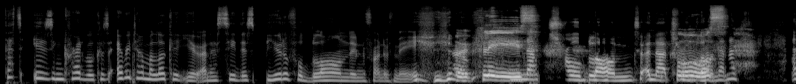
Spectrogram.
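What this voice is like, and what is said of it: Swiss speaker with American-style accent. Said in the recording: “I have this fake American accent. I'm from Switzerland.”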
